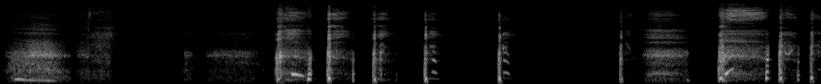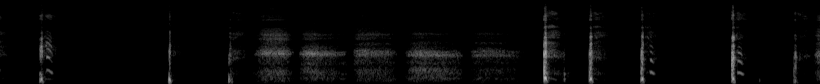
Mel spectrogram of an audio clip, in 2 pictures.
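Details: Acted cough voice by a male voice performer, all performed, no dialogue: short single and clustered dry coughs with throat clearing and breathy gasps between; simulated cough, not real illness.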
